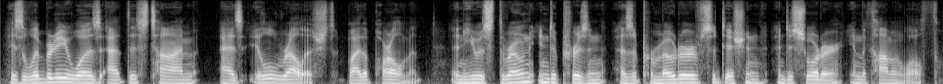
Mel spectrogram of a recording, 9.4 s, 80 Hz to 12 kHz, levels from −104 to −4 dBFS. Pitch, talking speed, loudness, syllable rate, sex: 135 Hz, 180 wpm, -19 LUFS, 5.2 syllables/s, male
